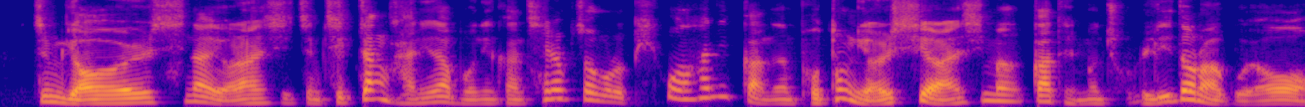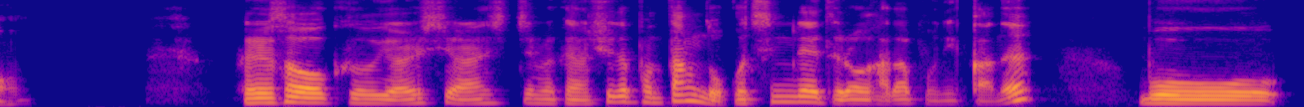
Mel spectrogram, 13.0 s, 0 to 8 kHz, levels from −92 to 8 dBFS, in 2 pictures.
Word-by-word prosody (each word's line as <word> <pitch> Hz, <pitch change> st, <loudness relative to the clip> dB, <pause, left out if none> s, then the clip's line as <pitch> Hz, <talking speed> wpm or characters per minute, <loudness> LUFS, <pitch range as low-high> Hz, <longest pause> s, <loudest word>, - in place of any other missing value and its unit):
좀 155 Hz, -2 st, -2 dB
10 120 Hz, +4 st, +7 dB
시나 145 Hz, +4 st, 0 dB
11 120 Hz, +2 st, 0 dB
시쯤 120 Hz, -3 st, -12 dB
직장 235 Hz, -2 st, 0 dB
다니다 145 Hz, -, -3 dB
보니깐 110 Hz, -2 st, -9 dB
체력적으로 210 Hz, -, -4 dB
피곤하니까는 250 Hz, -, -5 dB
보통 110 Hz, -, -2 dB
10 -, -, +2 dB
시, -, -, +1 dB
11 110 Hz, +4 st, +5 dB
시만 180 Hz, 0 st, -3 dB
가 170 Hz, -, +4 dB
되면 115 Hz, -8 st, -11 dB
졸리더라고요. 105 Hz, -, 0 dB, 1.1 s
그래서 130 Hz, +1 st, +5 dB
그 120 Hz, -2 st, -6 dB
10 110 Hz, +2 st, -1 dB
시, 120 Hz, -, -7 dB
11 110 Hz, +2 st, -4 dB
시쯤에 120 Hz, -1 st, -12 dB
그냥 105 Hz, -1 st, -7 dB
휴대폰 155 Hz, 0 st, -5 dB
딱 175 Hz, +1 st, 0 dB
놓고 115 Hz, -6 st, -4 dB
침대에 155 Hz, +4 st, -1 dB
들어가다 110 Hz, -1 st, -3 dB
보니까는 95 Hz, -3 st, -3 dB, 0.5 s
뭐 110 Hz, -3 st, +4 dB
120 Hz, 305 characters per minute, -23 LUFS, 110-155 Hz, 1.1 s, 10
